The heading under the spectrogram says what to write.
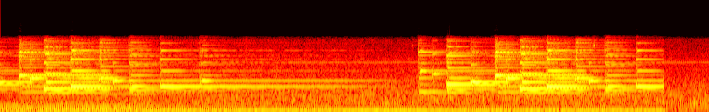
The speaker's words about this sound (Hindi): कामयाब का फोन था? क्यों फोन नहीं उठा रहे उनका? सुबह से लगातार फोन कर रहे हैं।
